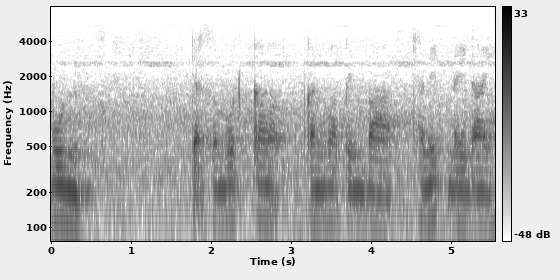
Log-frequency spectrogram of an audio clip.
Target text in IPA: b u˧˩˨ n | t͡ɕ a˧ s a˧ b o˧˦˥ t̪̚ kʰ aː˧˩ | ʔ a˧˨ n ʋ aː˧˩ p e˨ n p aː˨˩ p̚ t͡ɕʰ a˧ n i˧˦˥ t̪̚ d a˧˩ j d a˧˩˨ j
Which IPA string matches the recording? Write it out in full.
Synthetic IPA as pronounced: b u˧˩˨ n | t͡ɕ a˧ s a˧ m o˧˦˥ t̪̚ k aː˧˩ | k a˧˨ n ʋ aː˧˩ p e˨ n b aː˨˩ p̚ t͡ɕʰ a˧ n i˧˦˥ t̪̚ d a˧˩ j d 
